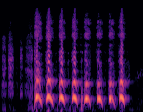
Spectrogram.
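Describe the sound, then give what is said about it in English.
A person imitates a dog's panting with about eight quick, rhythmic, breathy huffs, fairly loud, preceded by a few softer breaths, with no talking. “The desert dog.”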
